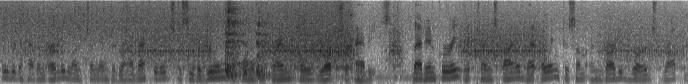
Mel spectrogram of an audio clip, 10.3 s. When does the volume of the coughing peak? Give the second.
4 s.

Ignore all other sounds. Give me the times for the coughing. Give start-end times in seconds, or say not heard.
3.1-4.8.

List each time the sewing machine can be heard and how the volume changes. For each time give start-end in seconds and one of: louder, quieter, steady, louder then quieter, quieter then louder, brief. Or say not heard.
0.0-10.2 louder then quieter.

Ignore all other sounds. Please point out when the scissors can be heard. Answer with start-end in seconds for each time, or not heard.
not heard.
